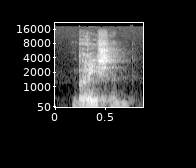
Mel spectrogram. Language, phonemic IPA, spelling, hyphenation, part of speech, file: Dutch, /ˈbrisə(n)/, briesen, brie‧sen, verb, Nl-briesen.ogg
- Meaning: to snort (such as a horse or a pig)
